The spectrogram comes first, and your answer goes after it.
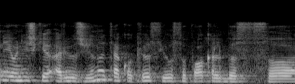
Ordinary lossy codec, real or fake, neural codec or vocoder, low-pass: AAC, 48 kbps; real; none; 7.2 kHz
